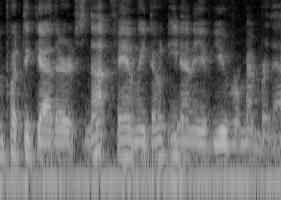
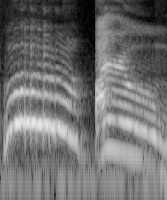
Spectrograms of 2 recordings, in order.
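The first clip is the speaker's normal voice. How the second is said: high, loud, goofy whooping; hammed-up celebration voice; mocking whoop; 14 semitones higher, 13 dB louder, much slower than usual. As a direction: cheer it like a clueless idiot. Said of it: "Instead of being like".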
